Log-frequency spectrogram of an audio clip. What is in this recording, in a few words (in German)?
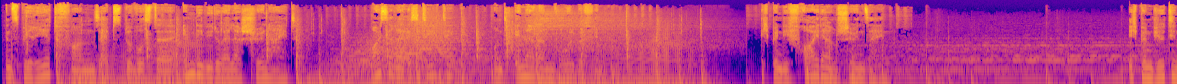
Imagefilm; Dr. Grandel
